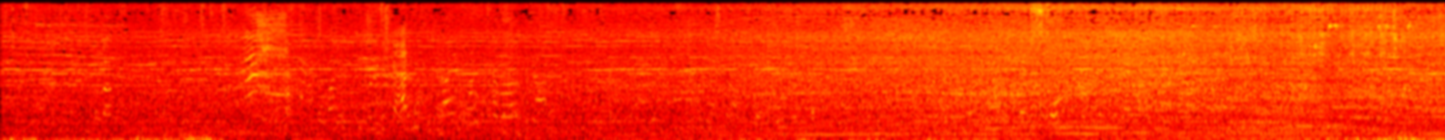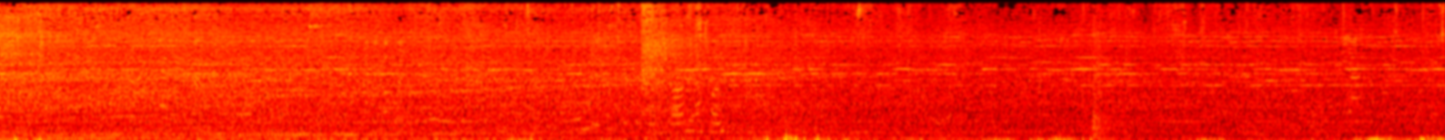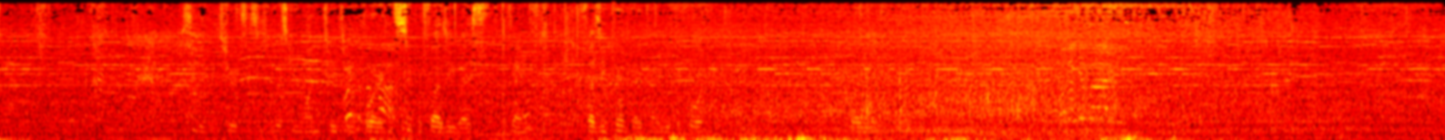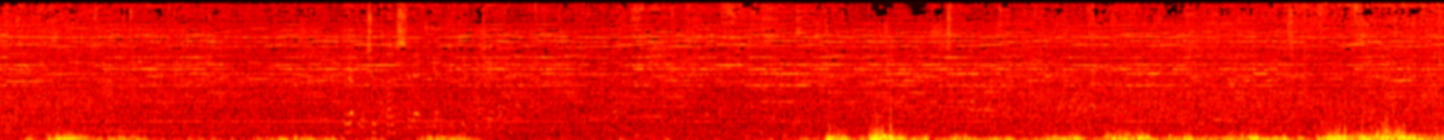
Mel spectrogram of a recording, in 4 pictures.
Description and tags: An open air recording of the sounds of the city in Edinburgh Scotland in the old city.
